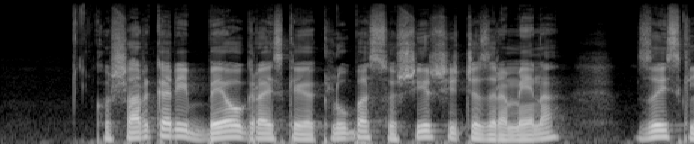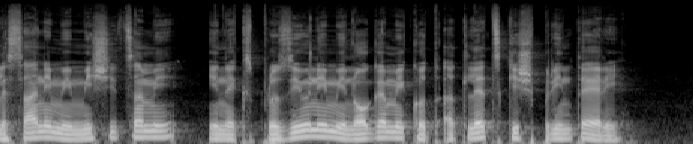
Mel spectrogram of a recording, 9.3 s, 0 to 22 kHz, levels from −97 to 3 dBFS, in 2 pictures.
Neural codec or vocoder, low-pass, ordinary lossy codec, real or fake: none; 19.8 kHz; none; real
